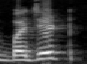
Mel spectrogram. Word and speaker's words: budget: तो यहाँ पे हमने बडजेट हमने नहीं बोला, ना हमने ब्रिज बोला, हम बोलते हैं बजट। तो बजट आप जब पढ़ोगे तो आपको लगेगा जैसे कि बजट हम ऐसे लिख रहे हैं, BUGET।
